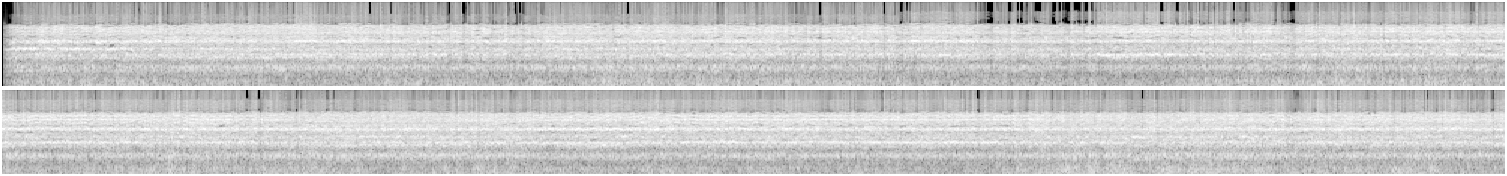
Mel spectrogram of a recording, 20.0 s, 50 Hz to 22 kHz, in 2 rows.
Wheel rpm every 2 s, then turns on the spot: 200, 230, 230, 230, 230, 230, 220, 230, 240, 230.
none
